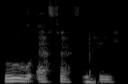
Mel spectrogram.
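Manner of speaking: hushed, low mock-spooky murmur; mock awe. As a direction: say it very softly, as if mock-impressed. Mocking how the fanbase was cued.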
